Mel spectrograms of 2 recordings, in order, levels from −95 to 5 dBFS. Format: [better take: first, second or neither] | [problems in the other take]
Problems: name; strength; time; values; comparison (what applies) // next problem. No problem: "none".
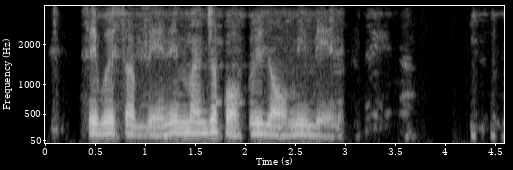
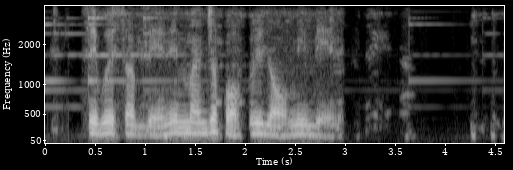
first | background sound (Chime); 20 dB below the speech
